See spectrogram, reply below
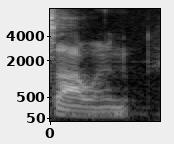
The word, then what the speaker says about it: Samhain: It's spelled Samhain, but it's pronounced Samhain. Because they do it right in Halloween 3.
